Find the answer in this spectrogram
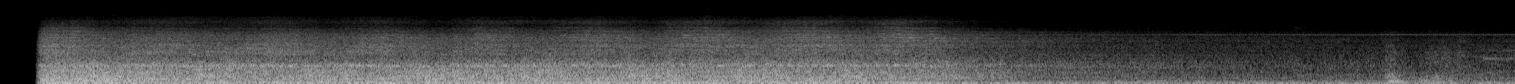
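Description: SBB double-deck passenger train passing close by: a loud, steady rumble and rush of wheels on rails that starts abruptly and drops off about ten seconds in as the train clears, leaving a fainter rumble.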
